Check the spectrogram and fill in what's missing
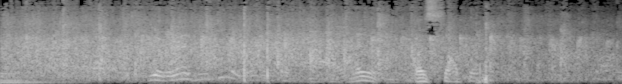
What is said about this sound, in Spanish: aplauso al Señor.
